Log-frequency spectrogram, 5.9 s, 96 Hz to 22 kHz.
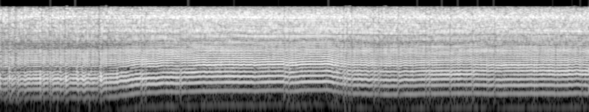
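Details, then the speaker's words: OS Wankel rotary, 4th tank, on 5% Omega fuel with extra castor, a 10x4 APC prop, a crimped brass header and the needle about 2–2.5 turns open: high buzz climbs, wavers and drops away. Leaning made it die, though the manual calls an rpm sag rich. "okay so one of the instruction manuals I read so that if it rpm decreases like that and it stops that it's too rich but as soon as I leaned it it died so go figure"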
